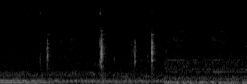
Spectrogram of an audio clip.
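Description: Wet, sticky clicks of fingers kneading raw snake meat in a chili-salt marinade on a plate, about four short sharp clicks over a low steady hum.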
